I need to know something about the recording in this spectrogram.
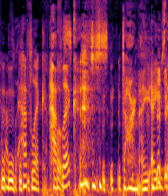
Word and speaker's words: Haflich: Haflich.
